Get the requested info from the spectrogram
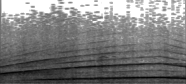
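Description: A fire engine's siren wailing, rising slowly in pitch.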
